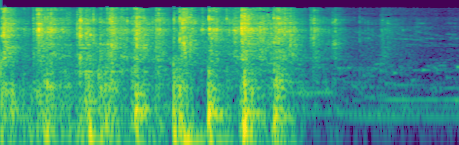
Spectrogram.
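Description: Toy die-cast monster trucks clattering down an inflatable air mattress: a rapid run of small clicks and knocks that stops about a second and a half in.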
